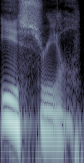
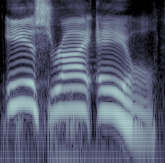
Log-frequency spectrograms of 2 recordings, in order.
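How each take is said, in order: First: The final syllable el is not emphasized. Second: The final syllable el is emphasized. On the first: "We usually just say Israel" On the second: "to pronounce them that way. Israel. So that we lay an emphasis upon God"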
